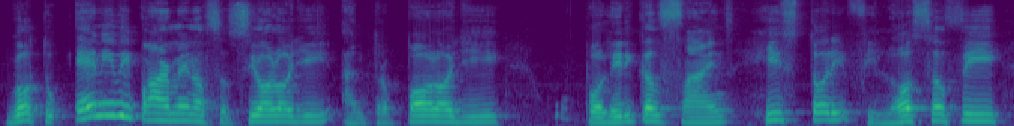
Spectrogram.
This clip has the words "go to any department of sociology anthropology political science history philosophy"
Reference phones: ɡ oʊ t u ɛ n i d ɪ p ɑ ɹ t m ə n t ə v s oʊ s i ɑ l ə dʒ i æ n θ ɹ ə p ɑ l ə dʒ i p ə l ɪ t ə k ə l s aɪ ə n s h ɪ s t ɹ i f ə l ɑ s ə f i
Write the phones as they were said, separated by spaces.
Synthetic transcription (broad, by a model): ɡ oʊ t u ɛ n i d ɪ p ɑ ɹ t m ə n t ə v s oʊ s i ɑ l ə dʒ i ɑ n t ɹ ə p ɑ l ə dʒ i p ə l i t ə k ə l s aɪ n s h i s t ɹ i f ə l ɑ s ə f i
